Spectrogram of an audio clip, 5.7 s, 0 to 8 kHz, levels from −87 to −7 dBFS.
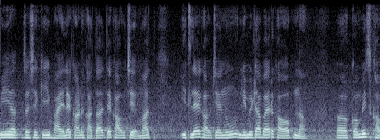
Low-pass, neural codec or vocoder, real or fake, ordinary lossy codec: none; none; real; none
